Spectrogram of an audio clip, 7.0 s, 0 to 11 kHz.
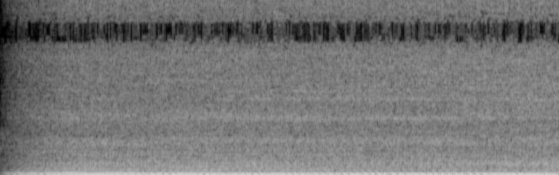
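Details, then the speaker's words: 1985 VW Vanagon Westfalia with newly swapped 1.9 engine and rebuilt three-speed automatic: steady even low rumble, smooth idle, no knocks, misses or rattles; van now runs and drives well. "as you just heard the van is finally running really good and drives good too"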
